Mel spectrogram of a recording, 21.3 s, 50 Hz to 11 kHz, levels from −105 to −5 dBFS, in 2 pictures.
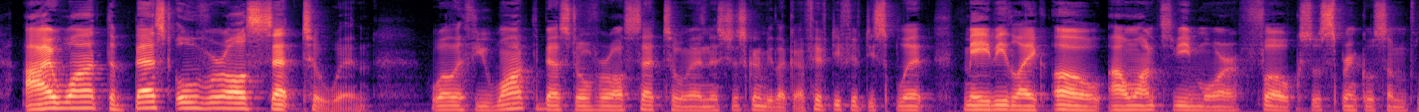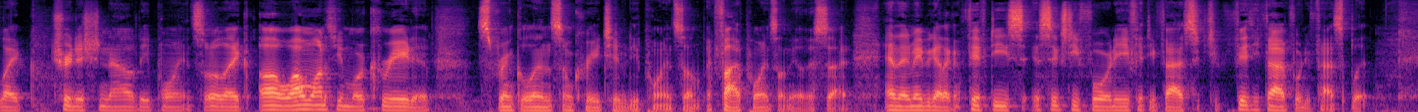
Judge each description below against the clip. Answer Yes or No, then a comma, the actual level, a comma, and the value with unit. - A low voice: Yes, low, 115 Hz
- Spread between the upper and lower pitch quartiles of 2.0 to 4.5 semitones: Yes, average, 2.9 semitones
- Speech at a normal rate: No, fast, 210 wpm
